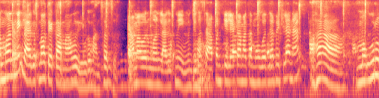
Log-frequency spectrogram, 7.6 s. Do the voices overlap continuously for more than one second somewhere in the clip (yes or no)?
no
